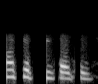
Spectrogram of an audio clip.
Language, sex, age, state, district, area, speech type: Bengali, female, 45-60, West Bengal, Uttar Dinajpur, urban, conversation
